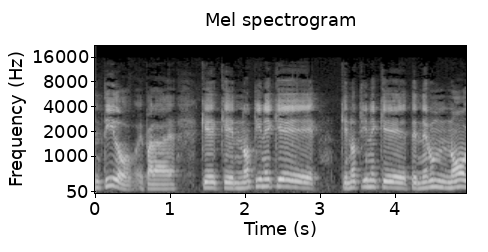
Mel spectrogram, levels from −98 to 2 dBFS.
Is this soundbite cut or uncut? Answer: uncut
